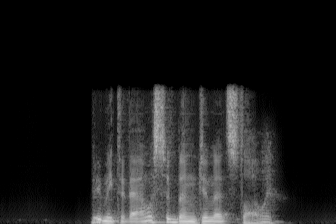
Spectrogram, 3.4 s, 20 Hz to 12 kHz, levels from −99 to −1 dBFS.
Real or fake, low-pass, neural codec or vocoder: fake; 7.2 kHz; codec, 16 kHz, 0.5 kbps, X-Codec, HuBERT features, trained on general audio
